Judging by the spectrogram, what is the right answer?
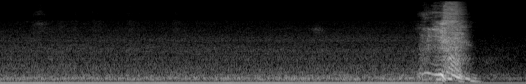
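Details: Single sharp, forceful sneeze near the end over quiet room hum, provoked by sneezing powder ("chhinkni"); male.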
